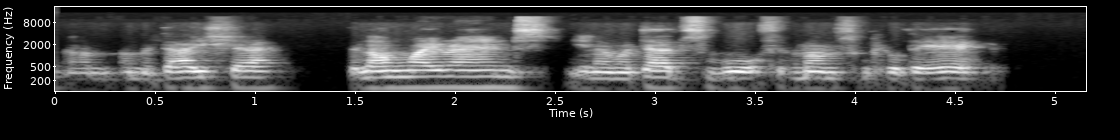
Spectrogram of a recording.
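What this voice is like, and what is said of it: Irish accent with Birmingham tinge. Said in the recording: “I never quite lost that bit of Brum in the accent, and the accent's just become more mongrel over the years.”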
